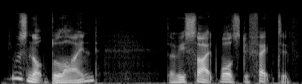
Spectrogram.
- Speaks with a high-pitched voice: No, low, 125 Hz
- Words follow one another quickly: No, average, 180 wpm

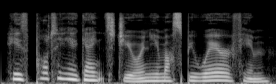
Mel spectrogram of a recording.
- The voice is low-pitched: No, medium, 185 Hz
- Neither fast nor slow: No, fast, 240 wpm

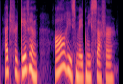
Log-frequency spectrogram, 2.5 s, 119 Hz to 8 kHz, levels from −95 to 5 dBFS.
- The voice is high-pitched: Yes, high, 200 Hz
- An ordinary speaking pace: Yes, average, 195 wpm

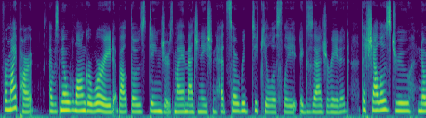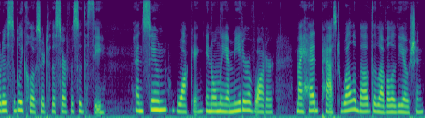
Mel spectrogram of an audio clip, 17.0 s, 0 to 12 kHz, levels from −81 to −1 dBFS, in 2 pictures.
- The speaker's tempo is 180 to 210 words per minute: No, average, 165 wpm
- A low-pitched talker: No, high, 205 Hz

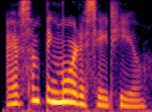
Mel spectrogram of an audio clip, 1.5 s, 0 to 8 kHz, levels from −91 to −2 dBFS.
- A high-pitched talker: Yes, high, 230 Hz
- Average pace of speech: No, fast, 315 wpm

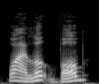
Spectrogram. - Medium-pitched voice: Yes, medium, 160 Hz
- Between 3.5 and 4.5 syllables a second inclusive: Yes, 3.8 syllables/s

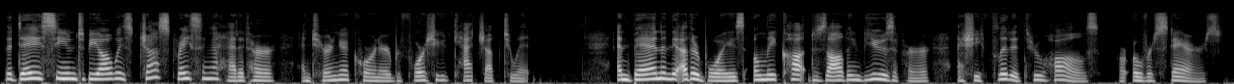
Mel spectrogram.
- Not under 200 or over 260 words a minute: Yes, fast, 205 wpm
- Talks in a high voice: Yes, high, 200 Hz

